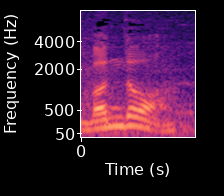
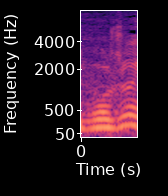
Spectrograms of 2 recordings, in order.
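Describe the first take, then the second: First: "bonjour" said as "bondo", Chinese-accented imitation; "bonjour" mocked as "bondo". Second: Said in the usual way. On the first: Shown as a demonstration. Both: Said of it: "un Chinois qui dit bonjour".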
